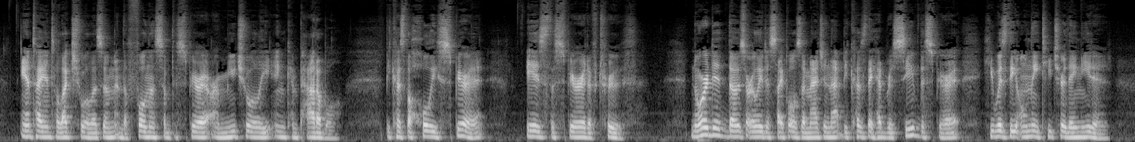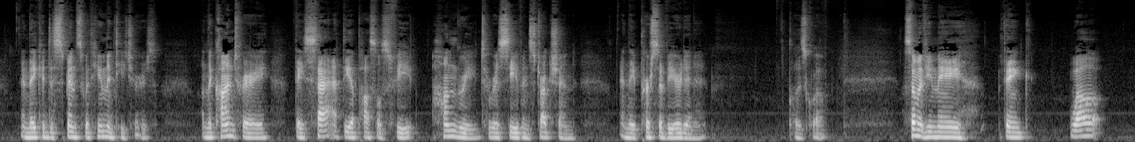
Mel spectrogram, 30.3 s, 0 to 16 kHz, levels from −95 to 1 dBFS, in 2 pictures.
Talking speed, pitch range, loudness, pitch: 145 wpm, 120-140 Hz, -20 LUFS, 125 Hz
